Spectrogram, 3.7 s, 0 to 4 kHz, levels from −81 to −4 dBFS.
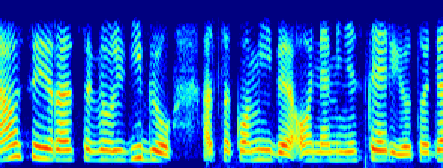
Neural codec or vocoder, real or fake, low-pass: none; real; 3.6 kHz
